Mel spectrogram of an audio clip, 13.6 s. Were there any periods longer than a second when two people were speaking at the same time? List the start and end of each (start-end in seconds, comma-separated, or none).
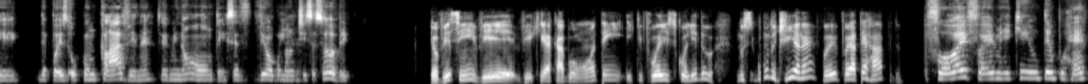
none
